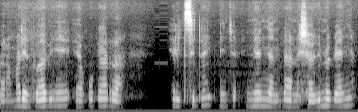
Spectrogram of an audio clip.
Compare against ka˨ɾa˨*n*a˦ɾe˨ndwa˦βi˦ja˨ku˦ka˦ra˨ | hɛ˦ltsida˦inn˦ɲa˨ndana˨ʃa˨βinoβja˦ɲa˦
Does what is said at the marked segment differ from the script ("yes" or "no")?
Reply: yes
